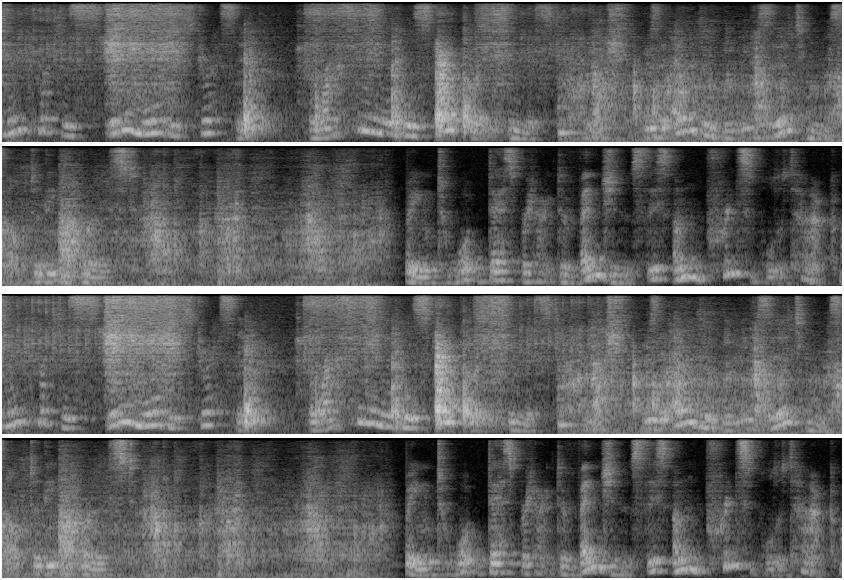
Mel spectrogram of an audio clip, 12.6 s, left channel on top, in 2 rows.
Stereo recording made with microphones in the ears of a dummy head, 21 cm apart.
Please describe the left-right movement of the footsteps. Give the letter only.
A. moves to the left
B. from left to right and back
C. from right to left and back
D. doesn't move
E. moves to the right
B.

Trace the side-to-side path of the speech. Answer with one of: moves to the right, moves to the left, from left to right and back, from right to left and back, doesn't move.
doesn't move.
